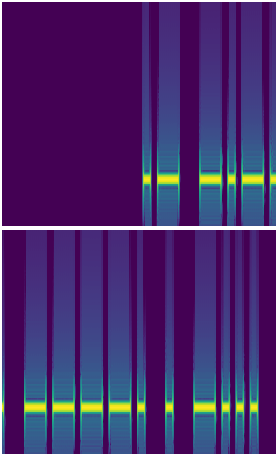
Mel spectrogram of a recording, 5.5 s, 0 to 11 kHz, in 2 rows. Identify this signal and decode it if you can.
Morse code, heard as a keyed tone, about 17 wpm, 700 Hz. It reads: AC9EB
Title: USA Call Signs - 5 Characters - Repeated 3x - 17wpm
